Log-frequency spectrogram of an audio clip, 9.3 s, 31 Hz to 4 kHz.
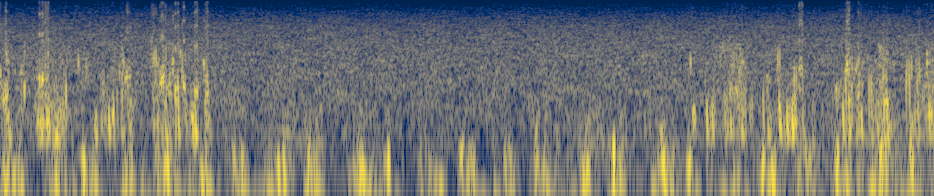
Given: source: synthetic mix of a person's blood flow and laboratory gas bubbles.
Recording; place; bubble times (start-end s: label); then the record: Doppler ultrasound of blood flow; precordium
0.00-0.12 s: bubbles
0.18-0.29 s: bubbles
0.32-0.71 s: bubbles
0.74-1.38 s: bubbles
1.49-2.14 s: bubbles
6.86-7.52 s: bubbles
7.59-8.07 s: bubbles
8.33-8.98 s: bubbles
9.02-9.35 s: bubbles
From the record:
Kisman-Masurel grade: 333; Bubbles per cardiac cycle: rolling drumbeat, 9 or more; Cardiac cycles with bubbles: 50 to 99%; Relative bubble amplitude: loud (0.450 to 0.775); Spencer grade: 3 (all of the cardiac periods contain showers or single bubble signals, but not dominating or overriding the cardiac motion signals); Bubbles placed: anywhere in the cardiac cycle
